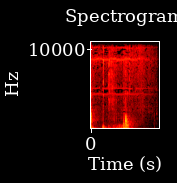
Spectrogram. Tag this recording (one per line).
kick
rub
